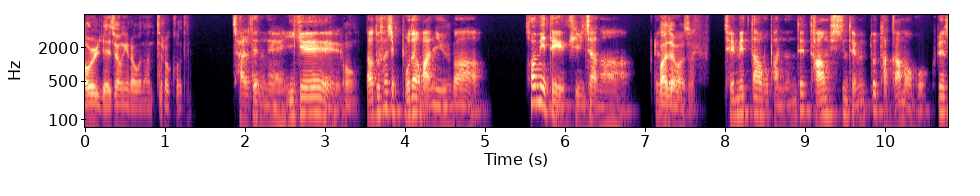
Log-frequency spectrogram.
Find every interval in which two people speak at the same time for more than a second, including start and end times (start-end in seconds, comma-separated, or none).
none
